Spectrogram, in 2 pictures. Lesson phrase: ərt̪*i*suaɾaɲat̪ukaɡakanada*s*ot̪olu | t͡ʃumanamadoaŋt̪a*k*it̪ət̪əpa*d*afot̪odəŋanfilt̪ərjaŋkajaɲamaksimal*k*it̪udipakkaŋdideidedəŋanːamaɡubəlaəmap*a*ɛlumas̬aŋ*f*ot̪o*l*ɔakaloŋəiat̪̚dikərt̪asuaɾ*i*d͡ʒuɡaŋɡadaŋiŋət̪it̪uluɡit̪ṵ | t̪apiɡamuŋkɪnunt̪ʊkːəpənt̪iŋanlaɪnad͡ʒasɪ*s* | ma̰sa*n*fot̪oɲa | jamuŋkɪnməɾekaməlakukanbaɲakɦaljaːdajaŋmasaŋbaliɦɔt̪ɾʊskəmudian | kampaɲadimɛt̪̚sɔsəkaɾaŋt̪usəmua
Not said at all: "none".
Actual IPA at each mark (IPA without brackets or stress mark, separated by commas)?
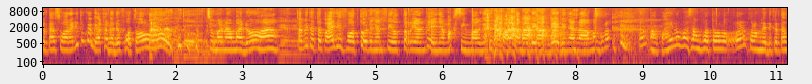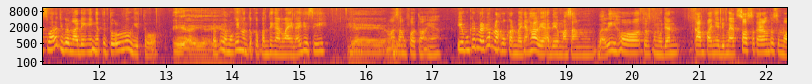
a, f, p, d͡ʒ, ɡ, a, f, l, a, h, ŋ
